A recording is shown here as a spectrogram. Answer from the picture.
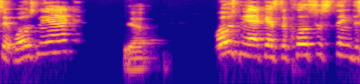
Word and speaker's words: Wozniak: described by apple co-founder steve how do you pronounce it wozniak yeah wozniak has the closest thing to steve jobs he's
